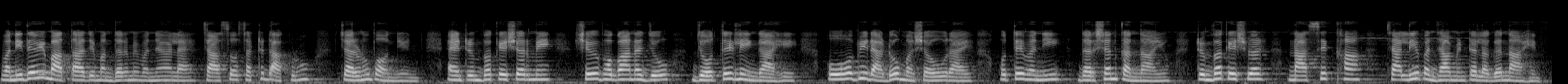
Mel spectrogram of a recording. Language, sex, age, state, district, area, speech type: Sindhi, female, 45-60, Maharashtra, Pune, urban, spontaneous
